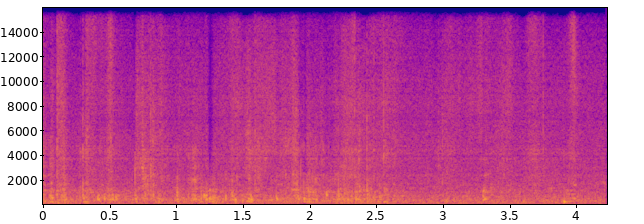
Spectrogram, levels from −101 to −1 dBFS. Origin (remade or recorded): remade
